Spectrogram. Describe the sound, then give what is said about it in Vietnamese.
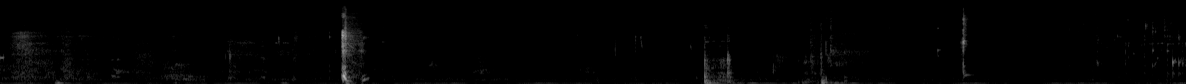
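A few short, sharp throat-clearing and coughing bursts during a guided morning meditation, separated by long quiet stretches, with faint small noises in between. “Hãy làm sạch cổ họng của bạn.”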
